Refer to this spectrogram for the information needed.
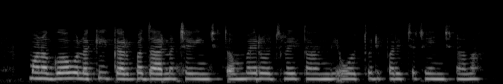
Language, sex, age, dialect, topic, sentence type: Telugu, female, 56-60, Southern, agriculture, statement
